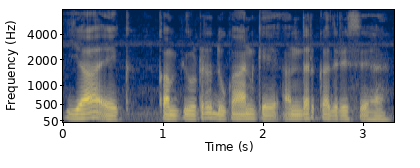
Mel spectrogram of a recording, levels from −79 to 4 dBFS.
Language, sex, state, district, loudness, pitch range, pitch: Hindi, male, Jharkhand, Garhwa, -19 LUFS, 100-120 Hz, 105 Hz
